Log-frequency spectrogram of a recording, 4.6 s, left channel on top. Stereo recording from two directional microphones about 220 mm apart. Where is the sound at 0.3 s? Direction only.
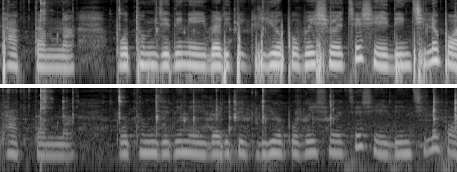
45° left (ahead or behind).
